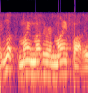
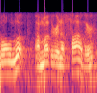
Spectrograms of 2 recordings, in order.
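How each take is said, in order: First: Both "my"s given weight; stress on MY. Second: Said in the usual way. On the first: Shown as a demonstration. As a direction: lean on "my" before mother and father. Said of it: "We say". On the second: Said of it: "we don't say".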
